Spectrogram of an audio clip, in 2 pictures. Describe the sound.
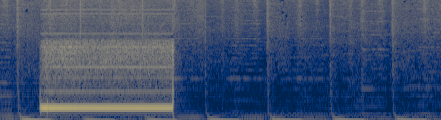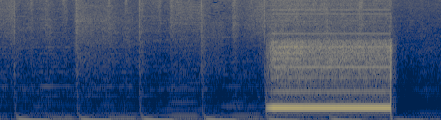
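A telephone call being placed back to a caller: two long, steady ringing tones about five seconds apart. A soft, regular low thumping beat runs underneath throughout, and no one speaks.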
